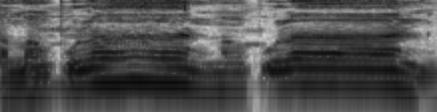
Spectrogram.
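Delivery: high, slow drawn-out call. Acted. Rich man calling slowly into the Barhut well, high. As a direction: stretch the name into the dark well.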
